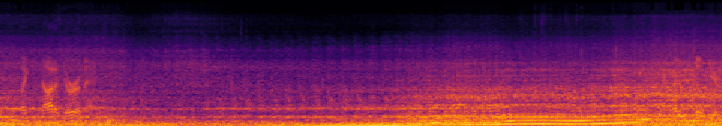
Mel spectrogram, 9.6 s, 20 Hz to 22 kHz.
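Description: The LB7 Duramax diesel in a big blue GMC truck rumbles steadily from up close, its low drone rising slightly partway through, with a person talking over it.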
